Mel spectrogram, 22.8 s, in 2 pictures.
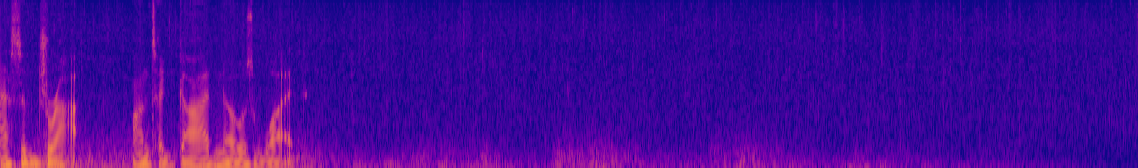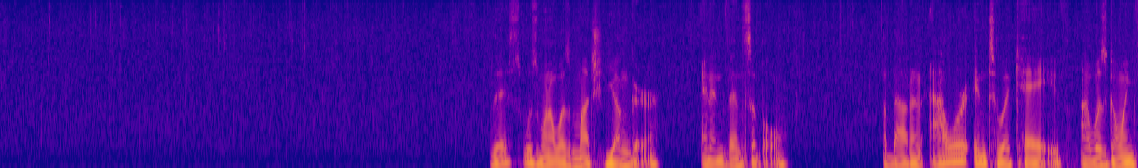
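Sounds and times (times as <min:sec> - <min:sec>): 
speech: 0:00.0 - 0:03.1, 0:16.3 - 0:19.4, 0:20.2 - 0:22.7
soft low thunder rumbles: 0:00.0 - 0:10.3
rain: 0:00.0 - 0:22.7.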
